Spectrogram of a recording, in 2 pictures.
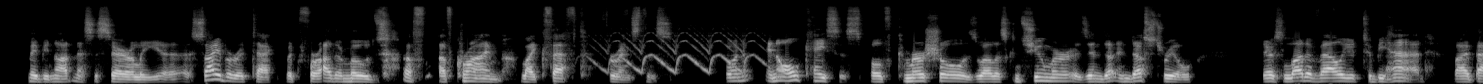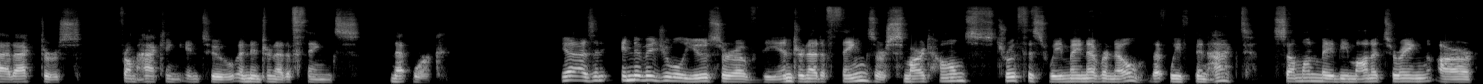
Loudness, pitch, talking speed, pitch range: -20 LUFS, 145 Hz, 160 wpm, 130-160 Hz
